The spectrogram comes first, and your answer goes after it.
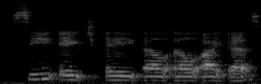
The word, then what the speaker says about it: challis: The first fiber I want to talk about is Rayon challis, and challis is spelled Challis, but it's pronounced challis.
